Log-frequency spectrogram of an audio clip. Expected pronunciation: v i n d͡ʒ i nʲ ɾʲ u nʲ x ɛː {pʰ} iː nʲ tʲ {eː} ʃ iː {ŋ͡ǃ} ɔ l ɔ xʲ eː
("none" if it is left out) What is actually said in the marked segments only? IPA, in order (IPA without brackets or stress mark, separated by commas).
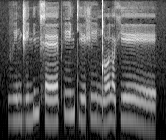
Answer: pʰ, eː, ŋ͡ǃ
